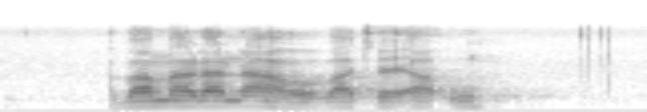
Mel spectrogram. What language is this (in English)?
Venda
